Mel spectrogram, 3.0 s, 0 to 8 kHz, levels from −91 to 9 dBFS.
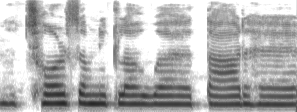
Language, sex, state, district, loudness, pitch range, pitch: Hindi, female, Bihar, Sitamarhi, -16 LUFS, 215-235 Hz, 225 Hz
